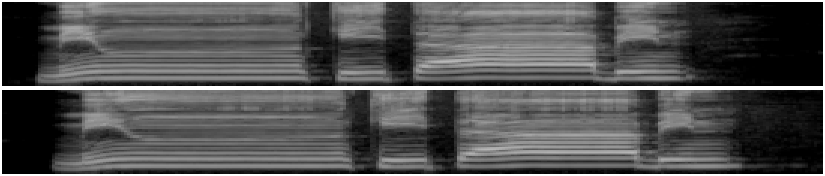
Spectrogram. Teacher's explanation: آ چکا ہے، لہٰذا اس نون ساکن میں اخفا ہوگا، یعنی اس نون ساکن کی آواز کو ناک میں چھپا کر غنہ کر کے پڑھیں گے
